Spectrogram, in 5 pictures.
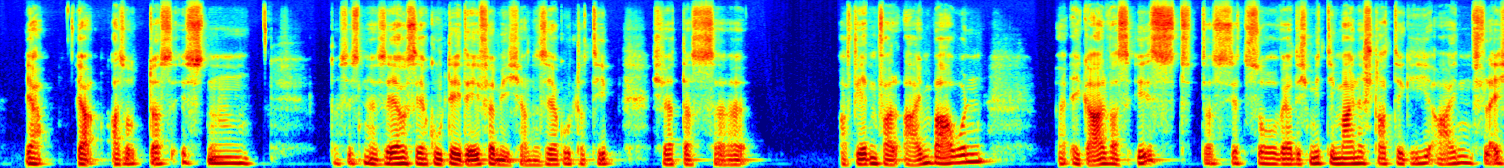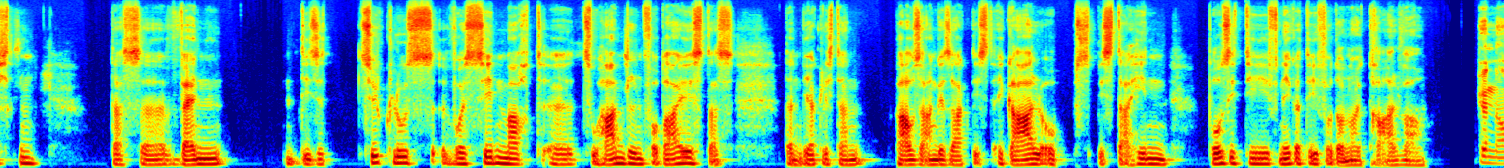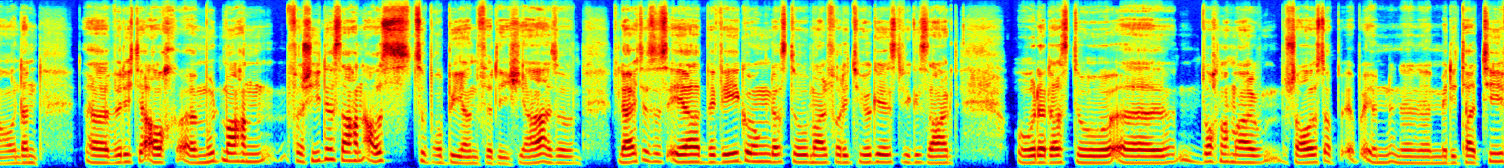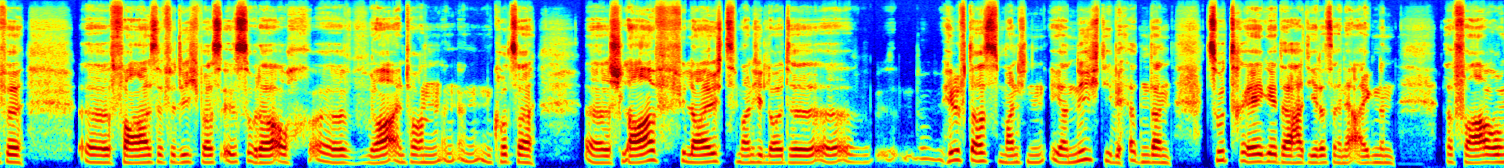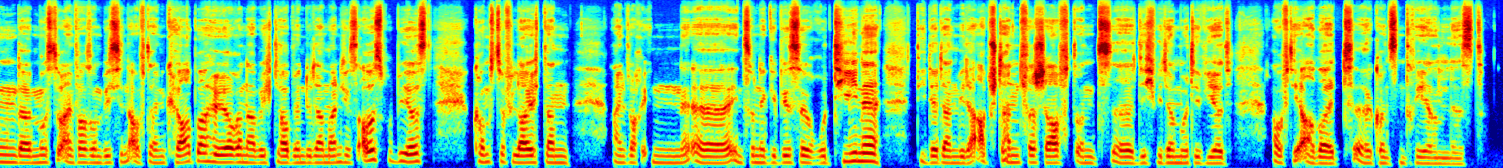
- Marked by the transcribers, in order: other background noise; laughing while speaking: "werden dann"
- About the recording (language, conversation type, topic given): German, advice, Wie kann ich besser mit der Angst vor dem Versagen und dem Erwartungsdruck umgehen?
